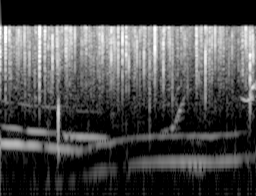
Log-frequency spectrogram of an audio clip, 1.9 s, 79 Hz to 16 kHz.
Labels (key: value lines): label: biophony
recorder: SoundTrap 300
